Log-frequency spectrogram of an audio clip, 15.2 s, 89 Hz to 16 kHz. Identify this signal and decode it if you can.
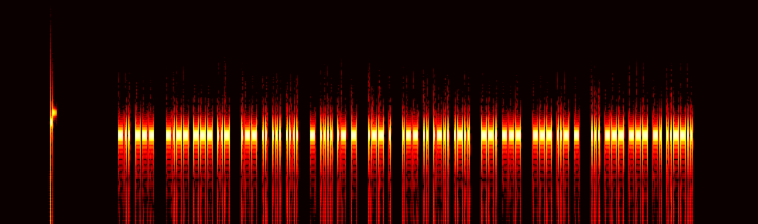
Morse code, heard as a keyed tone, about 34 wpm, 700 Hz. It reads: DO YOU WISH THAT WE WILL GO OUT SOON?
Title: Sentences from Top 1600 Words 35wpm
